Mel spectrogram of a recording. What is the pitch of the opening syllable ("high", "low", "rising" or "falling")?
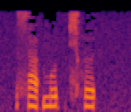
high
